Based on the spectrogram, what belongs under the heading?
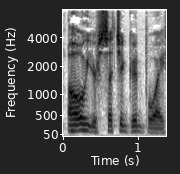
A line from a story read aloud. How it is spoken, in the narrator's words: she said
